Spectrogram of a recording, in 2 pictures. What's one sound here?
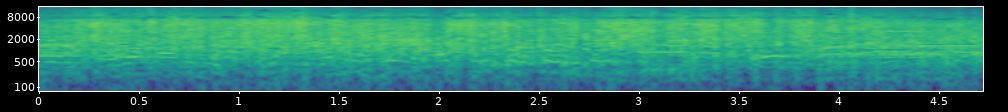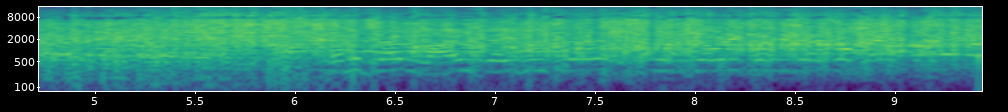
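A crowd cheers and chants loudly outdoors.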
